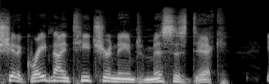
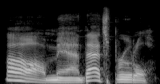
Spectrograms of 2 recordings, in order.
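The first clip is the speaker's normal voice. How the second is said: normal talking voice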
